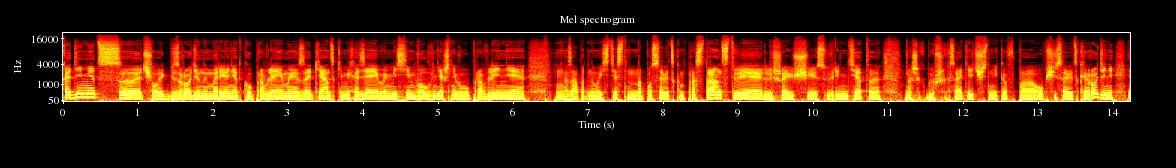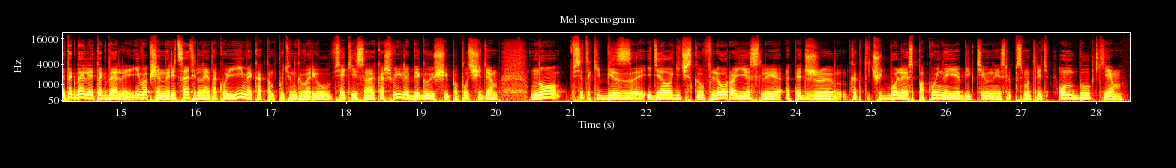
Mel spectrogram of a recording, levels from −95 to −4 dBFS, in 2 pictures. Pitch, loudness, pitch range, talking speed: 120 Hz, -16 LUFS, 115-130 Hz, 135 wpm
